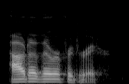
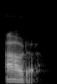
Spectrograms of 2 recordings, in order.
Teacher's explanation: The T is a fast D and you don't hear the v sound.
